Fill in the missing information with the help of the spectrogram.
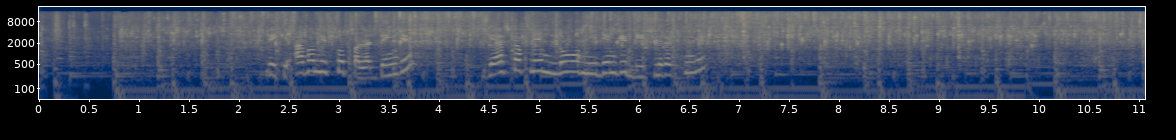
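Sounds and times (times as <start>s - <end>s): background music: 0.0s - 11.0s
food deep-frying in oil: 0.0s - 11.0s.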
